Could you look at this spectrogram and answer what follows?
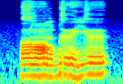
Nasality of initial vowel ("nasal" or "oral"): nasal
